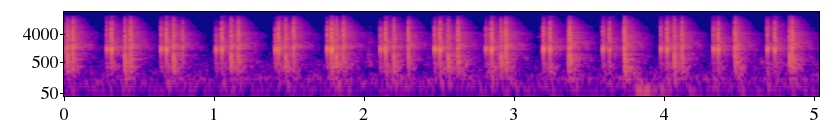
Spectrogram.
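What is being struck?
Small plastic tub tapped with fingernails.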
